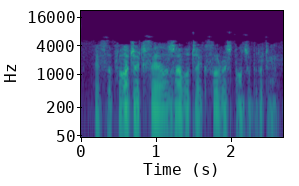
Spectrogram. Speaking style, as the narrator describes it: Bronova, her voice toneless, said

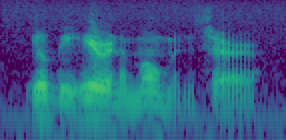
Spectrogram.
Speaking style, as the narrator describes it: Davenport said in a low voice

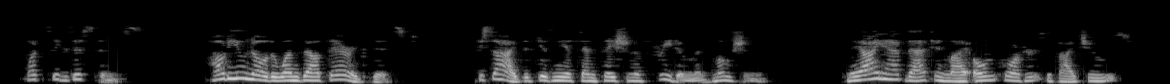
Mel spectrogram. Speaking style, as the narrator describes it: Selene would shrug, coolly, and say

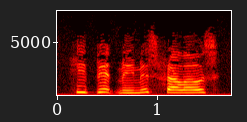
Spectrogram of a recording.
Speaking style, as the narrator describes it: Jerry cried in rage

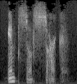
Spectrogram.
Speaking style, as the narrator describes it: groaned Terrans

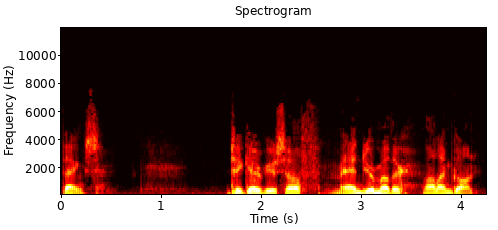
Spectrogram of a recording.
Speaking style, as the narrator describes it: muttered

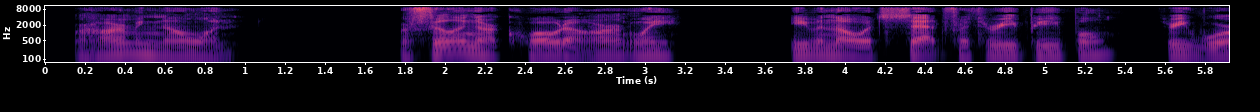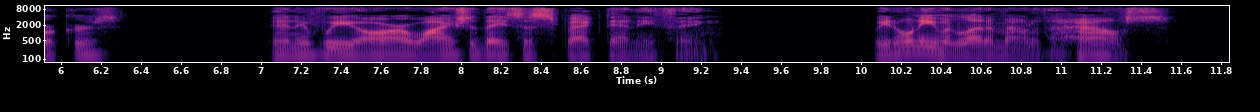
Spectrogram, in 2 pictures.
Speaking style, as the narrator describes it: Arbin muttered

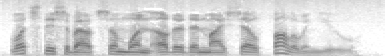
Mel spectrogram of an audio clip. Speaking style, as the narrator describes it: Pritchard intervened sharply

